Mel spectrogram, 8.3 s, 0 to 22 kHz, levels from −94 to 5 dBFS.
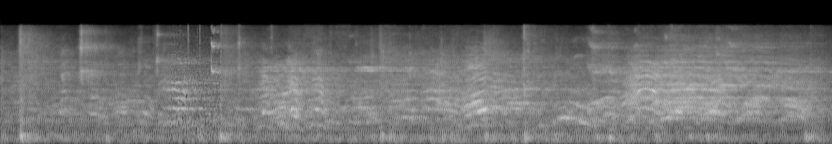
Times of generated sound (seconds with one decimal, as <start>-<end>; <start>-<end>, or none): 0.0-1.7; 2.2-8.3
